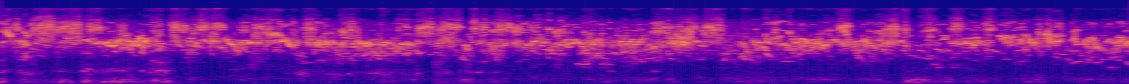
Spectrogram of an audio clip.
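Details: Budgerigars kept as pets chatter without pause, a steady stream of fast, high, raspy twitters and squeaky whistles blending into one busy warble.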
